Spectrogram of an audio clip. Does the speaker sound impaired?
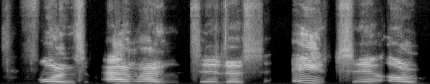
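Yes: cerebral palsy; limits physical work such as flipping burgers or bagging groceries.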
